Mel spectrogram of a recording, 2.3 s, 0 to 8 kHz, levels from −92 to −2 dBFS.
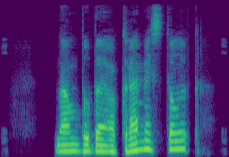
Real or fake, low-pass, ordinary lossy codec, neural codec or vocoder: fake; 7.2 kHz; MP3, 48 kbps; codec, 24 kHz, 0.9 kbps, WavTokenizer, medium music audio release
